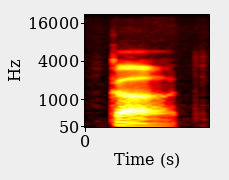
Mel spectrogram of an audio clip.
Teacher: the roots of your tongue is blocking the throat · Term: molar sounds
